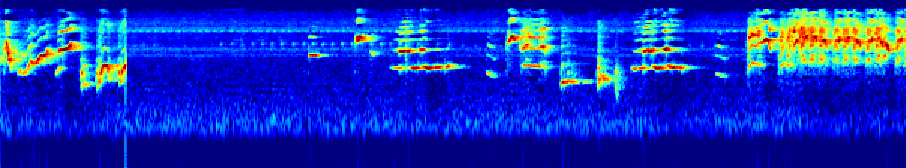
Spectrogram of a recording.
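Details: Night song of a white-rumped shama kept as a cage bird: varied clear whistled notes and short slurred phrases separated by pauses, ending in a dense harsh buzzy burst.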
